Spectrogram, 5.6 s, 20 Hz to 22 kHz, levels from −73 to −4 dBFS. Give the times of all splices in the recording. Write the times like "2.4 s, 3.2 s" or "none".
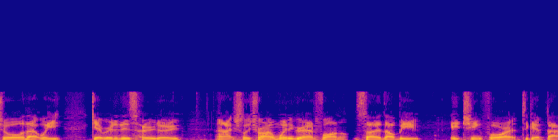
3.5 s

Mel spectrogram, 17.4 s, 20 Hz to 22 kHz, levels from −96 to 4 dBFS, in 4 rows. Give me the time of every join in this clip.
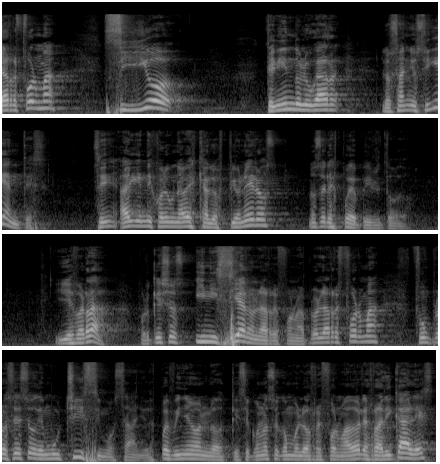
9.1 s

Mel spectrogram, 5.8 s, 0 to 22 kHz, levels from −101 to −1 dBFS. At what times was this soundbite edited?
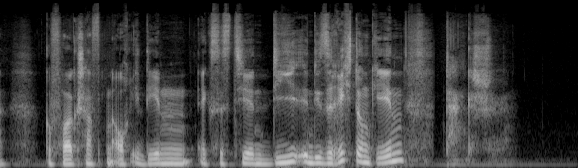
4.3 s

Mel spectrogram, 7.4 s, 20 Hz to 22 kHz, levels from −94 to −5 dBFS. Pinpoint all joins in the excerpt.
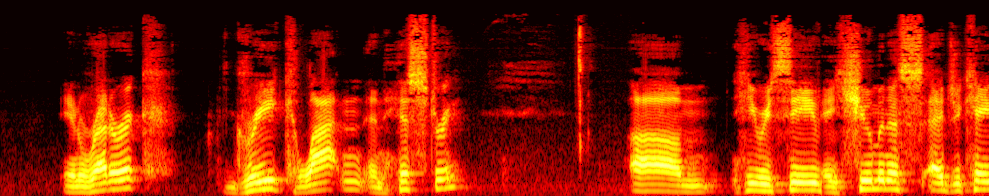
4.5 s, 6.1 s

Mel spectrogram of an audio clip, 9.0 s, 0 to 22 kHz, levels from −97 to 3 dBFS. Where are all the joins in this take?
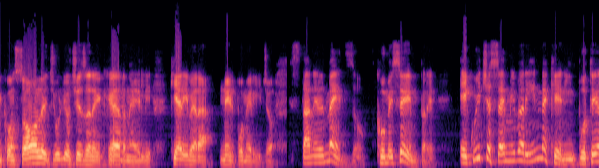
4.3 s

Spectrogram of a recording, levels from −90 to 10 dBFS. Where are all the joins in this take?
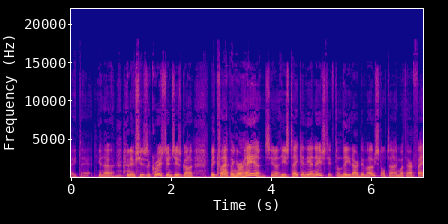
none

